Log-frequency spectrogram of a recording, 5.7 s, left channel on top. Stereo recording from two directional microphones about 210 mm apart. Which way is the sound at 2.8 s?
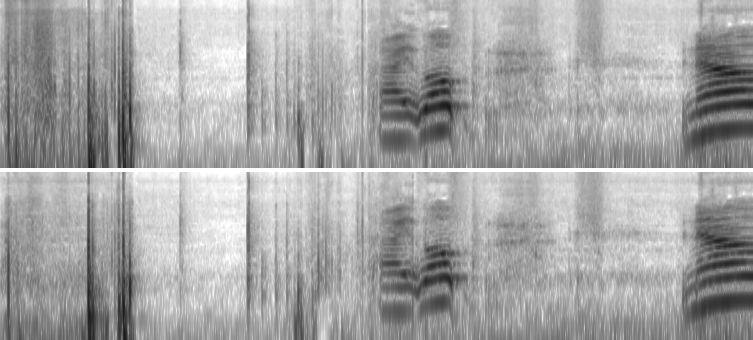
45° left (ahead or behind).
